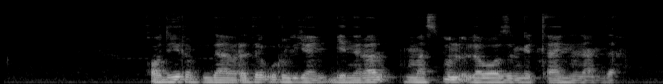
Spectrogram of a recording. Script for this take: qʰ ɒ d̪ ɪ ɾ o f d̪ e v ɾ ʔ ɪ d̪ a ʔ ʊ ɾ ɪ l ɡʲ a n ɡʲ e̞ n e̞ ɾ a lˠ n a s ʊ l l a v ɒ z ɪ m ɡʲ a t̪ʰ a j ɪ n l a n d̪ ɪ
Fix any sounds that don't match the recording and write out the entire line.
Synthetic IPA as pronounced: qʰ ɒ d̪ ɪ ɾ o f d̪ a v ɾ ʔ ɪ d̪ a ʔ ʊ ɾ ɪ l ɡʲ a n ɡʲ e̞ n e̞ ɾ a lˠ m a s ʊ l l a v ɒ z ɪ m ɡʲ a t̪ʰ a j ɪ n l a n d̪ ɪ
